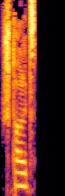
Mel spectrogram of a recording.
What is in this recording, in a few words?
"stolz", German; adjectives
